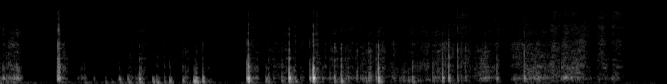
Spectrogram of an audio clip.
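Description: Fingertips and short nails tap and scratch the lid of a closed, hollow, rectangular white rigid cardboard box from a Dashing Diva nail set lying on grey bedding. Soft, hollow taps with a low-mid knock alternate with dry, papery scratching in an uneven rhythm. Each sound dies away almost instantly.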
